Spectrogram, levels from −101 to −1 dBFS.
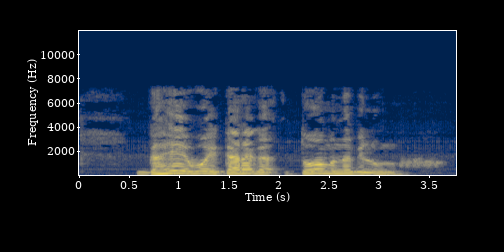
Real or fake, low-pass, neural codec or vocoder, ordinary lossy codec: real; 7.2 kHz; none; AAC, 64 kbps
